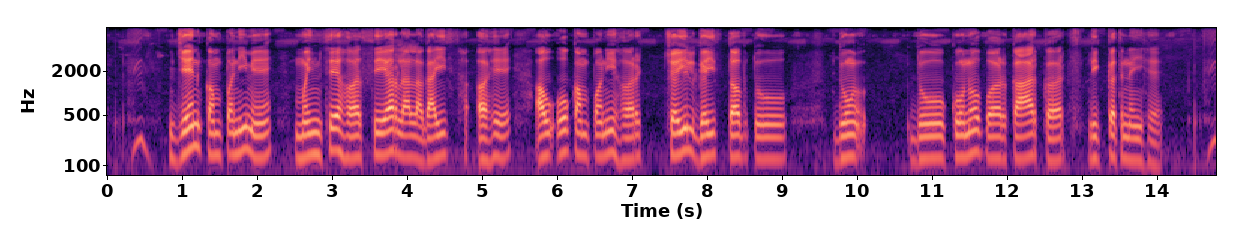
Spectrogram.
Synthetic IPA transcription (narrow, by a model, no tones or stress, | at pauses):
d͡ʒenkə̃mpənimẽ | mənseɦəɾseəɾlaləɡaːisəɦe | ɔʊʔokə̃mpəniɦəɾ | t͡ʃəɪlɡəist̪əbto | d̪okoːnõpəɾkaɾkəɾd̪ɪkːət̪nəĩɦɛː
